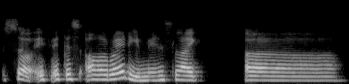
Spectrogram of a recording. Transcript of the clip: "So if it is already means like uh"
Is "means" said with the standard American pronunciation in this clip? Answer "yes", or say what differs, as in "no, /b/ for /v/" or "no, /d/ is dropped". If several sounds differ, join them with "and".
no, /s/ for /z/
